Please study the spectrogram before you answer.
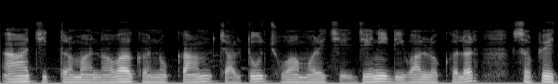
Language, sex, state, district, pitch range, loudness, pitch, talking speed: Gujarati, male, Gujarat, Valsad, 110-130 Hz, -20 LUFS, 115 Hz, 160 wpm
